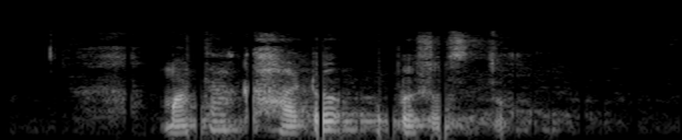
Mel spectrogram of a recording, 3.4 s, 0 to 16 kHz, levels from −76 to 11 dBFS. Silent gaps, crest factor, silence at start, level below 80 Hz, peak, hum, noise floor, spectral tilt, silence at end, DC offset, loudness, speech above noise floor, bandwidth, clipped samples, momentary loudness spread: none; 22 dB; 0.4 s; -64 dBFS; -6 dBFS; none; -61 dBFS; -4 dB/octave; 0.6 s; under 0.1%; -26 LUFS; 35 dB; 7.8 kHz; under 0.1%; 21 LU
